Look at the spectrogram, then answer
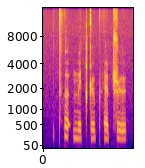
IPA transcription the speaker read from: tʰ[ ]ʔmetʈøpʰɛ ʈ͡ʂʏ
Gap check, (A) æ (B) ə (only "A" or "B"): B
